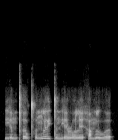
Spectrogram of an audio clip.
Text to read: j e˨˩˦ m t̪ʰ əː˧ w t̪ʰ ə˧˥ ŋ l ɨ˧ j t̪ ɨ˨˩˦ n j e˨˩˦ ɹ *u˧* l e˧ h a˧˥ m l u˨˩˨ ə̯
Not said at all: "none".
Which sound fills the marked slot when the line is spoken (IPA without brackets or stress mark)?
o˧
